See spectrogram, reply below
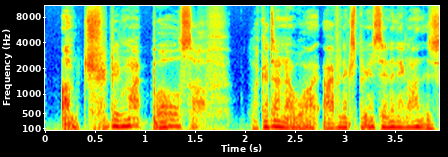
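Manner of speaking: hushed, very soft, breathy, confiding whisper. Retelling what he whispered to a woman after a gig, whispering. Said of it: "I just whispered to her and I went".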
